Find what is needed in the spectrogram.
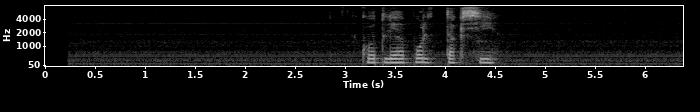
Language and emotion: Russian, neutral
